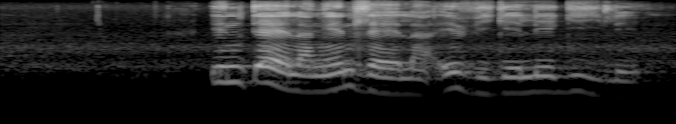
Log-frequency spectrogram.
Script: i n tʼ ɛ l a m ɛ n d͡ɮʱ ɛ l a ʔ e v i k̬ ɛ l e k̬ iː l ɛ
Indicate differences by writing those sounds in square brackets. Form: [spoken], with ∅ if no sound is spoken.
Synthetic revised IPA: i n tʼ ɛ l a [ŋ] ɛ n d͡ɮʱ ɛ l a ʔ e v i k̬ ɛ l e k̬ iː l ɛ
